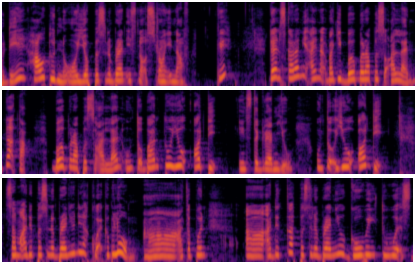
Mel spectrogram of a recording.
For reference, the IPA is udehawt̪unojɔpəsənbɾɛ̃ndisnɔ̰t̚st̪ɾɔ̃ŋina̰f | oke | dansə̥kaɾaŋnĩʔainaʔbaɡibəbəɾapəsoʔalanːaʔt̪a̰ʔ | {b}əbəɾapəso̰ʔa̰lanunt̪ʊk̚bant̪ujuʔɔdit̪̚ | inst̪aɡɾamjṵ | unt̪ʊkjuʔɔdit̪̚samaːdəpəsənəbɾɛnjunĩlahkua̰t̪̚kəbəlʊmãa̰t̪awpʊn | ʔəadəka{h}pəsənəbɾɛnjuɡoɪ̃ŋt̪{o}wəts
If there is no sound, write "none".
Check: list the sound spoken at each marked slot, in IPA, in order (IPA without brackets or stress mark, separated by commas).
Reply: b, h, u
